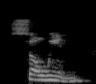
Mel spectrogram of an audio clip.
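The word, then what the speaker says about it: Samhain: dates back to the ancient Celtic Festival of soin so it's actually spelled if you look it up it's spelled sa ma che I n so a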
